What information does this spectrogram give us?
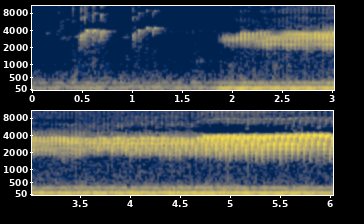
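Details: Canary rolling song, ngerol style, used to coach young canaries: two short high chirps, then a long continuous rattling trill that grows louder and rises slightly toward the end, over a low background hum.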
